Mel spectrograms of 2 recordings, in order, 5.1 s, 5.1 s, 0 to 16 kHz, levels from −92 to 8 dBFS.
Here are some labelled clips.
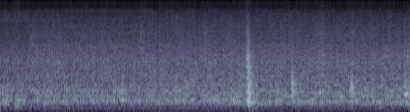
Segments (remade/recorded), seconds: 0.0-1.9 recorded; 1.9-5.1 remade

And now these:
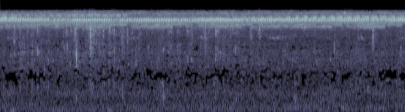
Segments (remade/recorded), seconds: 0.0-2.6 recorded; 2.6-4.2 remade; 4.2-5.1 recorded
